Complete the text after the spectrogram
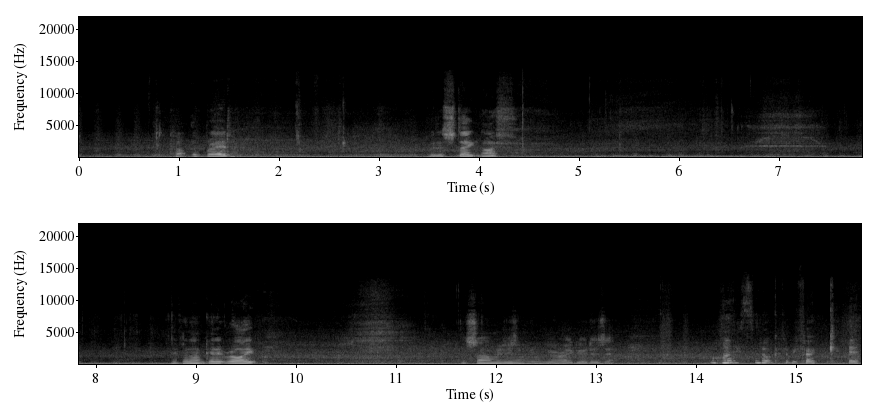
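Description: A man talks calmly close by, in short bursts.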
